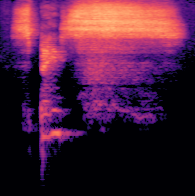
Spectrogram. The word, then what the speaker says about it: space: Space. This is a soft C. It's not K, it's a S. And E, because it has a bossy E on the end that makes it go S.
